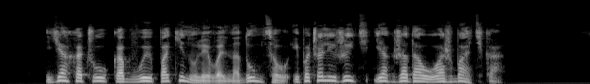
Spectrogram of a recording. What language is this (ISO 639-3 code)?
bel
